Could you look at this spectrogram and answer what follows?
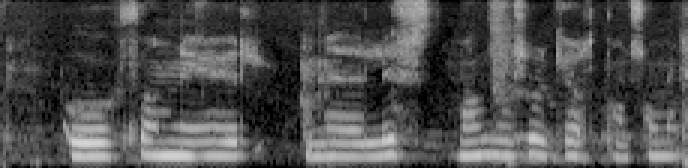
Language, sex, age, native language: Icelandic, male, 11, Icelandic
